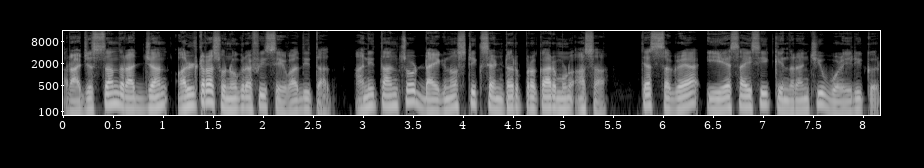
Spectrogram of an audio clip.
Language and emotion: Goan Konkani, neutral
